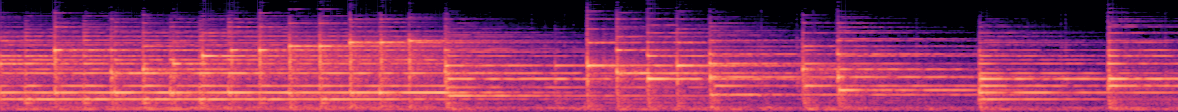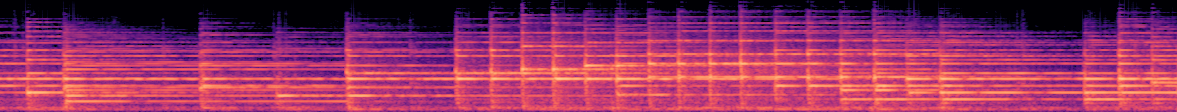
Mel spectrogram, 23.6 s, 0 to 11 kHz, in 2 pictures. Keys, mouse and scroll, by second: 0.0 drag, 2.4 middle click, 2.5 scroll down 3, 2.7-4.5 middle drag, 4.5-7.2 drag, 8.8-10.9 drag, 11.3-11.6 scroll up 1, 11.6-12.1 middle drag, 12.1-12.5 scroll up 2, 12.5-14.5 middle drag, 14.5 click, 16.3 drag, 16.7 middle click, 16.8-17.2 scroll up 1, 17.2-18.1 shift+middle drag, 18.1 click, 19.3 click.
